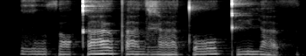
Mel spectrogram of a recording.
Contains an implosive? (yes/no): no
